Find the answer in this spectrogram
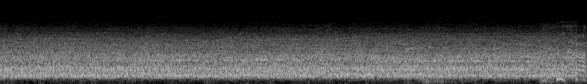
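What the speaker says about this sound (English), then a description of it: "the roar of the crowd you hear each time we look at the play" A steady, loud stadium crowd roar at a 1990 NFL game between San Diego and Dallas, a broad continuous wash of noise that holds unbroken with no talk over it.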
